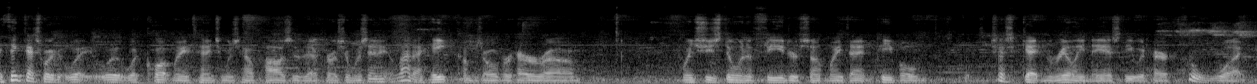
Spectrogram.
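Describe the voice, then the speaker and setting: A man with an American accent speaks at a very deep, low pitch with ordinary pitch variation. His pace is moderate, and the background noise is noticeable. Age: 70s. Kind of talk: casual live stream chat. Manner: halting, many repeated words and fillers.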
